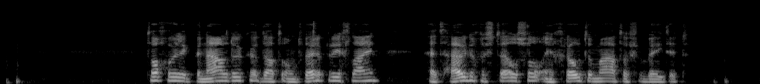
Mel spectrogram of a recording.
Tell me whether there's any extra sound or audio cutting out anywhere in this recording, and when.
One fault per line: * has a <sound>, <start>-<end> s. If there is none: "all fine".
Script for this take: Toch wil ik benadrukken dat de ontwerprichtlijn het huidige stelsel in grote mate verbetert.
all fine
